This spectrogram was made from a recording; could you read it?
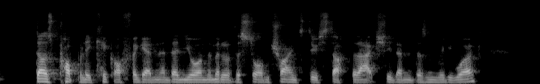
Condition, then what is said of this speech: None; typical speech.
